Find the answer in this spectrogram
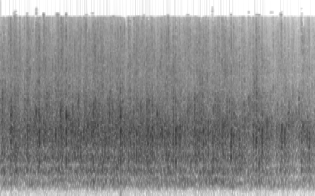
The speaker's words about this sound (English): And that for me, you wanna clap for that? We can clap for that, amen.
